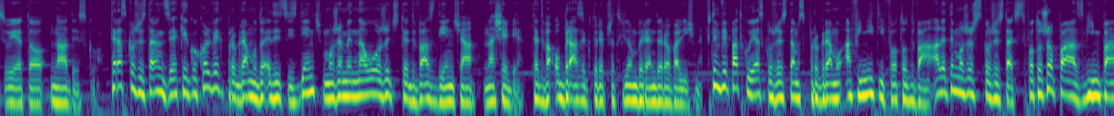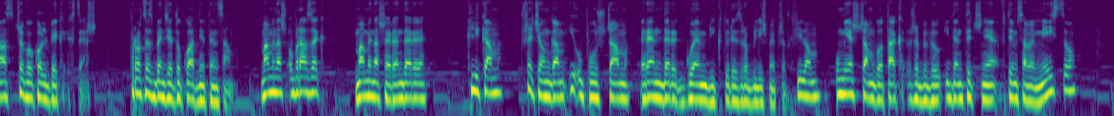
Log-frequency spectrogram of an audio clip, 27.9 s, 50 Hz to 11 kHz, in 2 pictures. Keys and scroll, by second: 27.5 F22.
